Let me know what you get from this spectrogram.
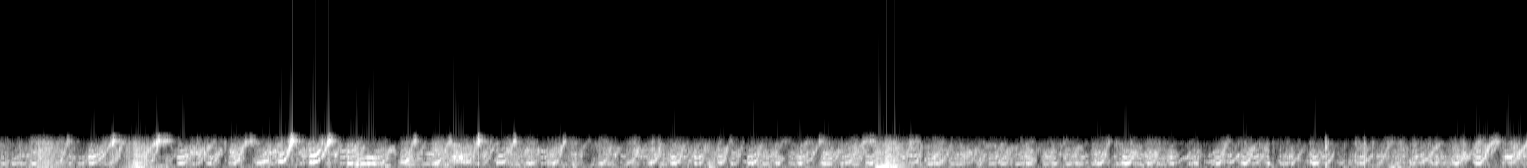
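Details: Baby guinea pigs, eight days old, in a dense, continuous chatter of short squeaks and chirps overlapping throughout, with scattered low thumps and rustling.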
